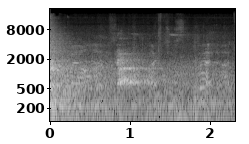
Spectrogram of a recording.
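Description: A dog barking: two barks about a second apart, the first sharp and the loudest.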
